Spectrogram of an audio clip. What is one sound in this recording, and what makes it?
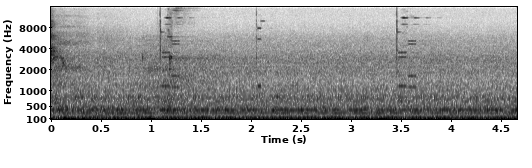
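A soft menu blip sounds as a choice is picked.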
